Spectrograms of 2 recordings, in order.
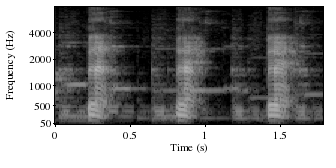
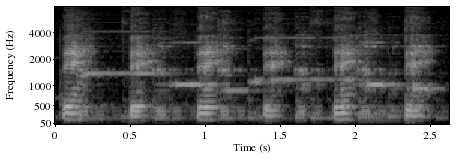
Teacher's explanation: Que en las sordas simplemente se está dejando el aire pasar sin hacer mucho, mientras que en las sonoras se hacen vibrar las cuerdas vocales. Cuando pronuncias la B, puedes sentir tu garganta vibrando. Con la P, esto no ocurre.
